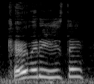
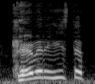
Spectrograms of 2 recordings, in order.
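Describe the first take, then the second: First: Much higher, leaning on me; repeated furious challenge. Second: Much higher and louder, stress on me; furious challenge. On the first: Narrator pressing the thug again, sharp and high. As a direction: demand it again. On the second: Narrator rounding on the thug, furious and loud. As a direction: bark it in his face. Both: Retold or imitated. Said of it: "I said".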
